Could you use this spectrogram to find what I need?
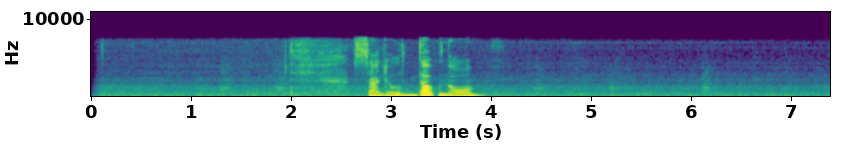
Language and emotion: Russian, positive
